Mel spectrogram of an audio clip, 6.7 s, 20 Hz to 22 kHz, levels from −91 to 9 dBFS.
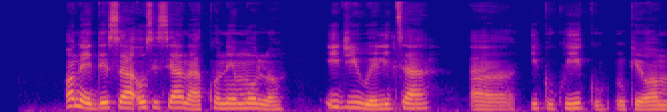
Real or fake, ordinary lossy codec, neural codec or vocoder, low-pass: fake; none; vocoder, 48 kHz, 128 mel bands, Vocos; none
